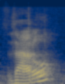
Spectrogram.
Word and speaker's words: that'll: So that'll, similar to how we would say middle or little.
